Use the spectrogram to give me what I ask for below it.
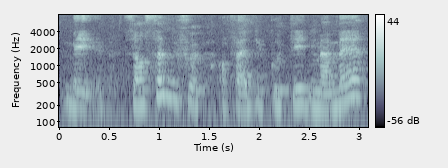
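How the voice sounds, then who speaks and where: In a bookshop interview with an audience, an older woman author talks at normal speed in a medium-pitched voice with lively intonation. She's hesitant, leans on fillers, and laughs while telling stories. The recording has a distant mic, roomy acoustics and faint noise.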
